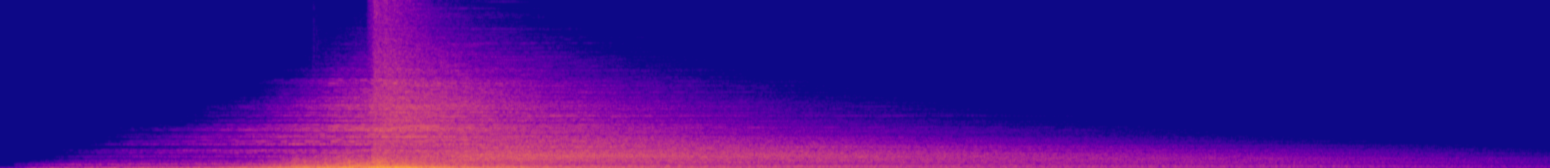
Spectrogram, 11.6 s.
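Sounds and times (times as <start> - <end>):
full orchestral percussion hit: 2.3 - 8.4.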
